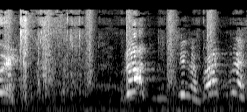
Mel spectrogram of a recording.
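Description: A plastic toy water blaster splashes into a swimming pool, followed by short bursts of a child's voice, the loudest just past the middle.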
